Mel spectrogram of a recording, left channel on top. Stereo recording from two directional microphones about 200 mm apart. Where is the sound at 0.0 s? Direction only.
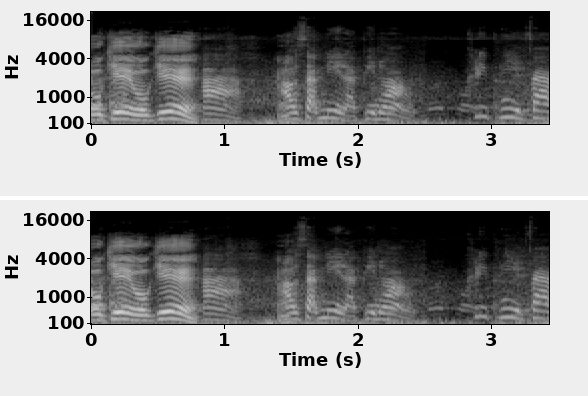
15° right (ahead or behind).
